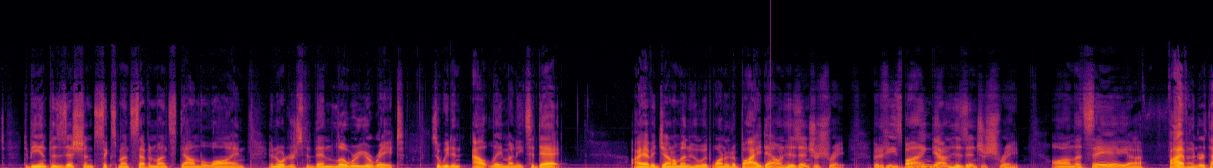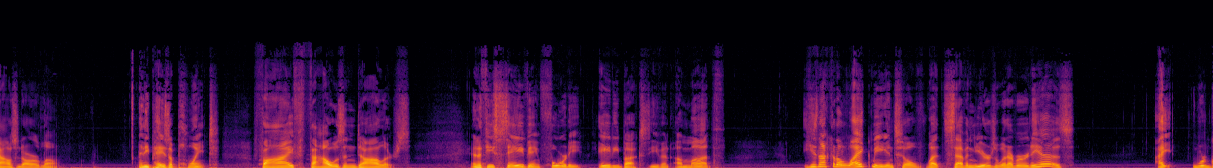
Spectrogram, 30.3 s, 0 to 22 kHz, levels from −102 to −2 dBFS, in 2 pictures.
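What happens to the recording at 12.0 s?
At 12.0 s the speech sounds rough and slightly doubled. This runs from 9.62 s, just after "had wanted to buy", to 14.22 s. It is channel delay (comb filtering): one channel lags the other by around 20 ms, and when the two are summed to mono, shared content cancels at regularly spaced frequencies. The result is a comb of fixed notches starting down around 20 Hz.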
